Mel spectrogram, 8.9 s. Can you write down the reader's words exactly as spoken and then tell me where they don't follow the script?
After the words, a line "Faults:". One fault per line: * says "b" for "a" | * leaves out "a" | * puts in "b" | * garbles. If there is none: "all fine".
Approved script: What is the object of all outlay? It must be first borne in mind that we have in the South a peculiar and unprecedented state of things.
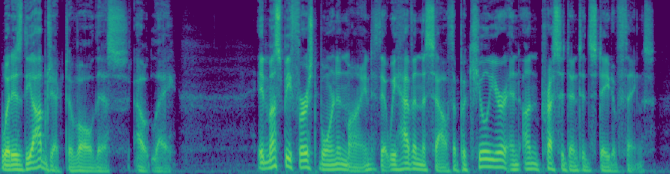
What is the object of all this outlay? It must be first borne in mind that we have in the South a peculiar and unprecedented state of things.
Faults:
* puts in "this"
